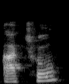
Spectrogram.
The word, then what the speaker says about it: actual: Um, the fifth is actual. I count 2 syllables, and I think the stress is in the first one.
